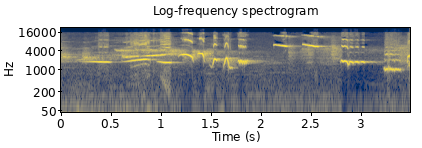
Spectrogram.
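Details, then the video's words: Excited white-rumped shama in full vigorous song: loud rich whistles sliding up and down, mixed with fast chattering notes and high sharp phrases, delivered in quick bursts with short pauses. "Murai batu emosi gacor"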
